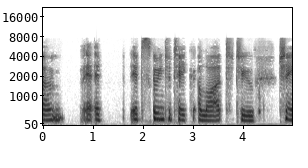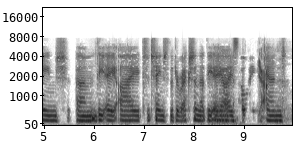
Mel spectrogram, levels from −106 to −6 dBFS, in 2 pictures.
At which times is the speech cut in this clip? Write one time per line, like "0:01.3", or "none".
none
